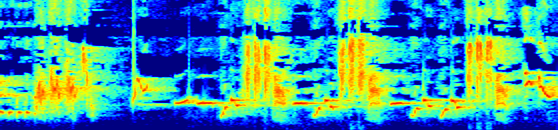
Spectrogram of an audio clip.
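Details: Sikatan londo flycatcher singing vigorously, used as a tutor recording for training captive songbirds: varied rich phrases of sweet rising whistles, buzzy bursts and quick chattering notes, with a long steady whistled tone linking the phrases and a brief pause early on.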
